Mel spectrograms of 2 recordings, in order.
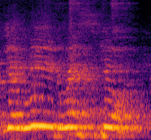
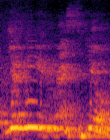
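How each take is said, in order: First: "need" leaned on, drawn out slower; slower preacher's echo with weight on "need"; slow emphatic repeat. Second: Said in the usual way. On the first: Shown as a demonstration. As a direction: press "need" slowly to drive it home.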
